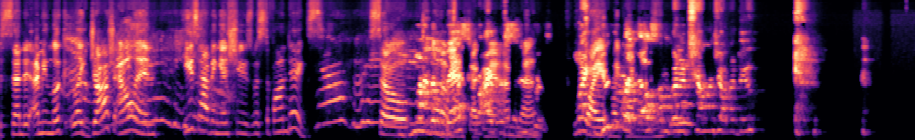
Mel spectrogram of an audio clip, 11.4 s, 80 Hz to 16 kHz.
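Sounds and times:
speech: 0:00.0 - 0:10.0
person coughing: 0:10.0 - 0:10.3.

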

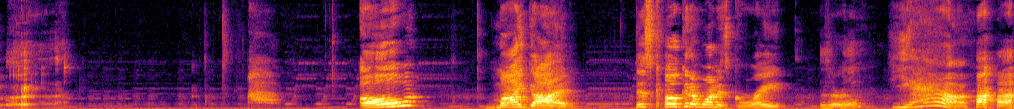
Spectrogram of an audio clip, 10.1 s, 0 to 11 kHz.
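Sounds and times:
short gurgling burp made on command: 0:00.0 - 0:00.7
speech: 0:05.0 - 0:05.8, 0:06.4 - 0:10.1.

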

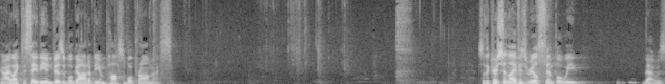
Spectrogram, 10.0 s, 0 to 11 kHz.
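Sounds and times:
speech: 0:00.0 - 0:02.6, 0:07.2 - 0:08.8, 0:09.6 - 0:09.9
sharp breathy sneezes: 0:05.9 - 0:06.3.

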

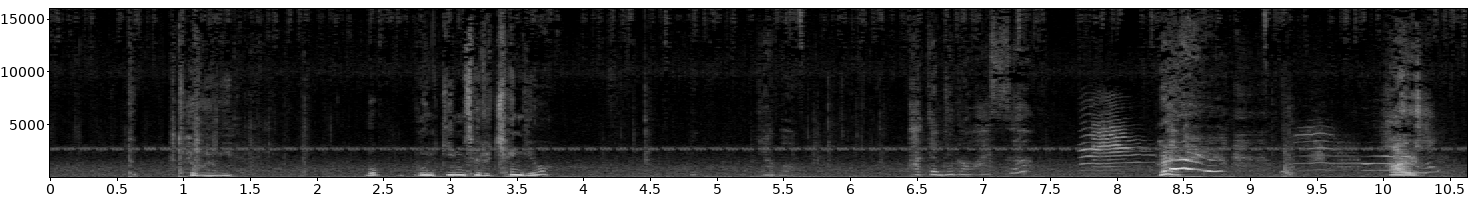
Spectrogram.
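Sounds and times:
quiet steady hum: 0:00.0 - 0:10.6
speech: 0:01.0 - 0:01.6, 0:02.4 - 0:03.9, 0:06.6 - 0:07.5, 0:08.3 - 0:08.8, 0:10.0 - 0:10.4
stray cat meowing outside at night: 0:07.7 - 0:08.4, 0:09.2 - 0:10.5.

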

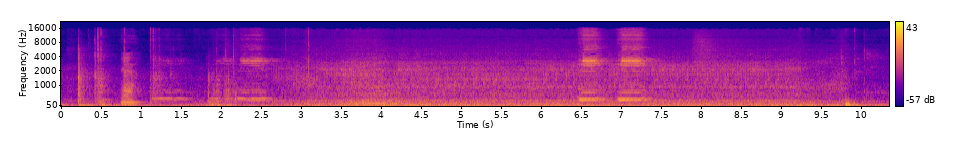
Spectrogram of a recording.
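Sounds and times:
street traffic rumble: 0:00.0 - 0:10.3
car horn honking: 0:01.2 - 0:02.8, 0:06.4 - 0:07.6.

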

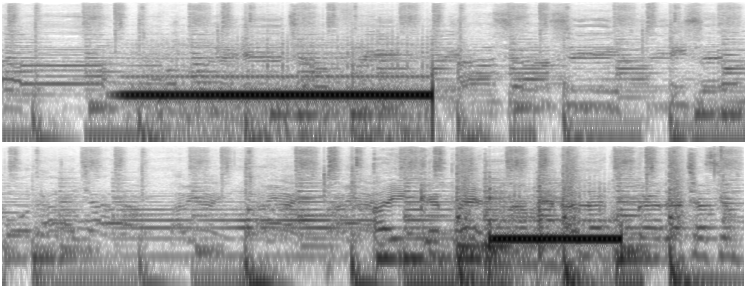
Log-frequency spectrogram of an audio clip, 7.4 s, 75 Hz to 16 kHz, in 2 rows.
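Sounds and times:
music: 0:00.0 - 0:07.4
outgoing phone call ringback tone: 0:00.6 - 0:02.4, 0:06.2 - 0:07.0.

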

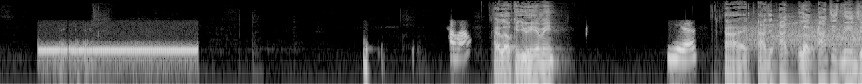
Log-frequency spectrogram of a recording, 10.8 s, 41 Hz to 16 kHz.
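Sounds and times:
telephone dial tone while a call is being placed: 0:00.5 - 0:02.5
speech: 0:05.6 - 0:07.0, 0:08.4 - 0:10.7.

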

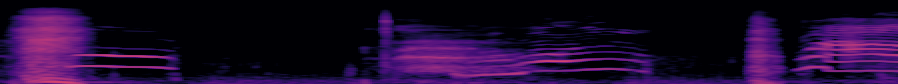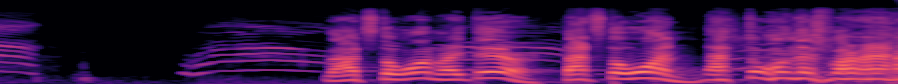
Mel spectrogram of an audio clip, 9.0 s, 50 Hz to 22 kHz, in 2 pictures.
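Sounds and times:
cat meowing: 0:00.3 - 0:01.0, 0:02.3 - 0:03.3, 0:04.0 - 0:04.8, 0:05.4 - 0:07.4
speech: 0:06.1 - 0:08.9.

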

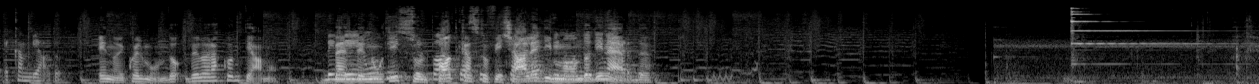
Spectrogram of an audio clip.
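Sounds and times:
speech: 0:00.2 - 0:06.7
small bell struck and ringing: 0:10.7 - 0:12.5.

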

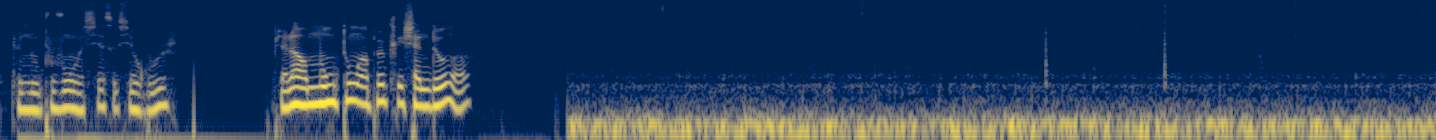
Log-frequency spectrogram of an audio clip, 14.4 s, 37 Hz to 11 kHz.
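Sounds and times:
speech: 0:00.2 - 0:01.8, 0:02.8 - 0:04.8
sharp crackles and ticks: 0:05.6 - 0:14.3
deep roar of a boiler furnace: 0:05.7 - 0:14.3.

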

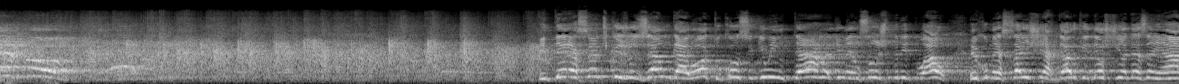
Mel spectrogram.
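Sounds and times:
audience applauding: 0:00.0 - 0:06.5
speech: 0:05.6 - 0:11.7.

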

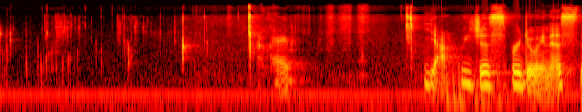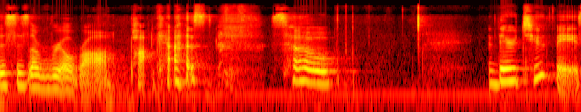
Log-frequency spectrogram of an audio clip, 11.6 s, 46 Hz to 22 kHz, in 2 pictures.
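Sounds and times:
person sipping water: 0:00.0 - 0:03.7
steady low hum: 0:00.0 - 0:11.6
speech: 0:02.8 - 0:03.1, 0:04.2 - 0:09.3, 0:10.7 - 0:11.6.

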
